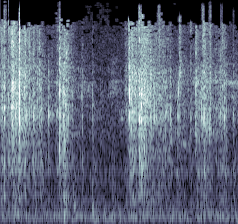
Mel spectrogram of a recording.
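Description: Plastic bag of pre-cut cauliflower florets crinkling in a few bursts as it is shaken and tipped to let the florets tumble out.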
